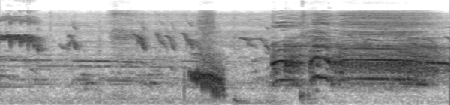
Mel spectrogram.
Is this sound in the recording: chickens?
yes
